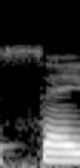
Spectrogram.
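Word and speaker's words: sei: twin flames the south sea mothers the number seven was on the list of the whales the sea whale the say well it's actually pronounced and the number nine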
